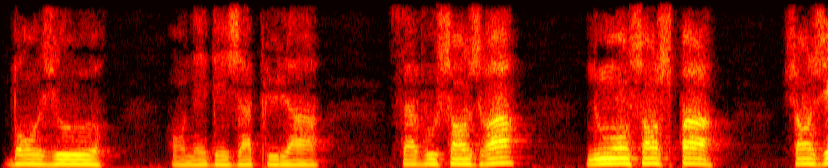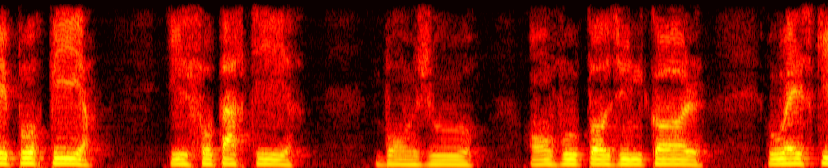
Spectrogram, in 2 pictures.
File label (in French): repondeur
